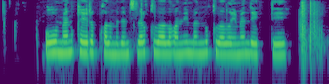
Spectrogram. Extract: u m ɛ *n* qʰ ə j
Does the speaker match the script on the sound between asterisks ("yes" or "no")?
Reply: yes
